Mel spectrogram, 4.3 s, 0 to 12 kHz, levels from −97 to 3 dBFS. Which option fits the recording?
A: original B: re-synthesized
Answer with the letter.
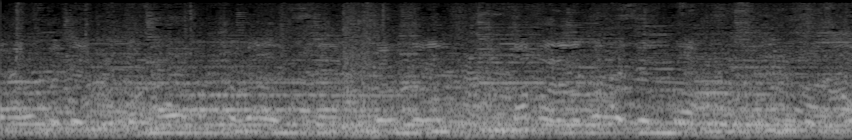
A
